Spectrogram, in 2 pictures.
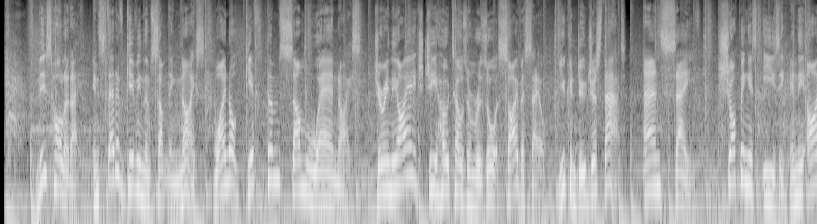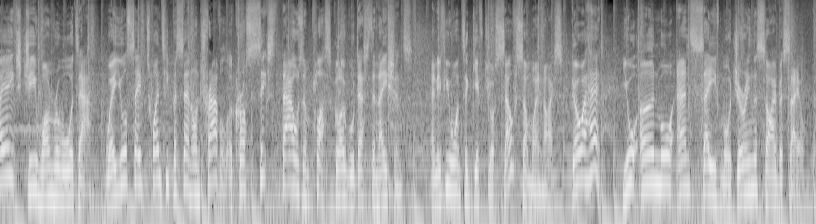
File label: English, Christmas Commercials; United States; Christmas Commercials 2023; IHG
